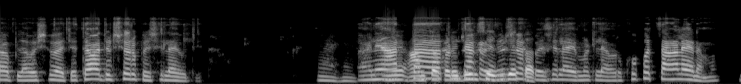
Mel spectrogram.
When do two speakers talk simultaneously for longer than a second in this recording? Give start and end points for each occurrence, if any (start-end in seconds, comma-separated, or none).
3.7-5.5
